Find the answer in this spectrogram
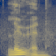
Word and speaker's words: Luton: um yeah water um Luton luten that's how you that's how you're supposed to say it if you're from Luton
